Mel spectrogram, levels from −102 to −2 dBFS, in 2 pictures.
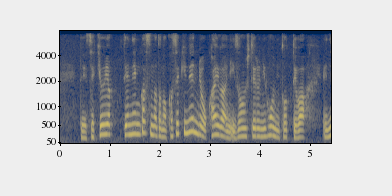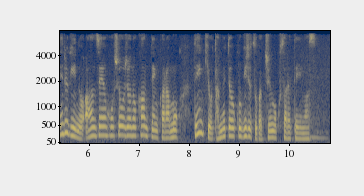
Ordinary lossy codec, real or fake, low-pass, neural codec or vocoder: MP3, 64 kbps; real; 7.2 kHz; none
